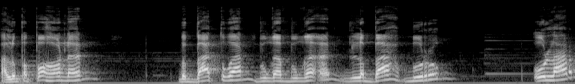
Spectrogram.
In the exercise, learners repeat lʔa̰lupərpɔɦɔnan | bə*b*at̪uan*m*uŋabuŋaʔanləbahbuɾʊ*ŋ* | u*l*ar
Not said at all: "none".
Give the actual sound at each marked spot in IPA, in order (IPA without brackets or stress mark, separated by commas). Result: b, b, ŋ, l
